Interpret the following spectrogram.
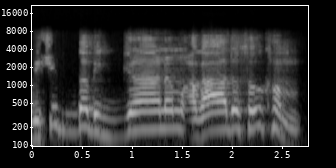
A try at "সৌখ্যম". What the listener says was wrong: সৌখম নয়, সৌখ্যম, ক্ষয় জফলা, সুখ এর ভাব হচ্ছে সৌখ্যম। হুম যেমন মৃদু তার ভাব হচ্ছে মার্দম, দরিদ্র তার ভাব হচ্ছে দারিদ্র্যম, সেই রকম। এর ভাব হচ্ছে সৌখ্যম, দুঃখ দৌখ্যম বলতে পারেন।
